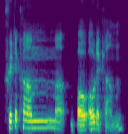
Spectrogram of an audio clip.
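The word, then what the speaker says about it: Triticum boeoticum: the wild form the wild species which is triticum modicum that's how that's pronounced or the domestic form which is triticum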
